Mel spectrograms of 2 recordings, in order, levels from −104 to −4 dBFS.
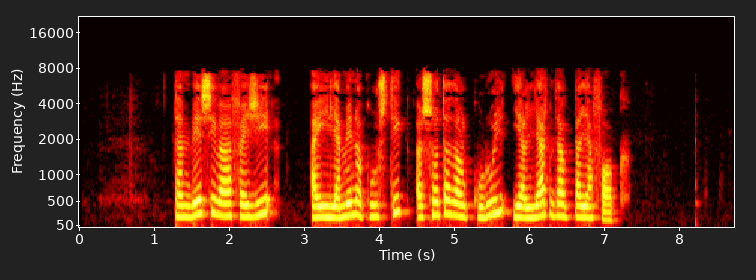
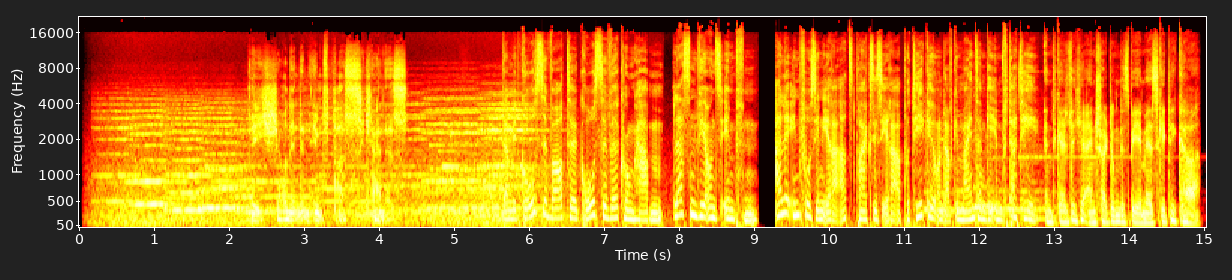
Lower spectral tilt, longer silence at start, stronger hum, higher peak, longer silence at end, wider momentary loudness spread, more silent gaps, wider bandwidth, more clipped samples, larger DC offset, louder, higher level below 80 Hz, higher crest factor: about the same, -4.5 dB/octave vs -4 dB/octave; first, 1.25 s vs 0.1 s; neither; second, -8 dBFS vs 0 dBFS; first, 1.45 s vs 0.1 s; first, 8 LU vs 5 LU; second, none vs 9.13-9.26 s; second, 8 kHz vs 19 kHz; neither; neither; second, -23 LUFS vs -10 LUFS; second, -66 dBFS vs -34 dBFS; first, 16 dB vs 10 dB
